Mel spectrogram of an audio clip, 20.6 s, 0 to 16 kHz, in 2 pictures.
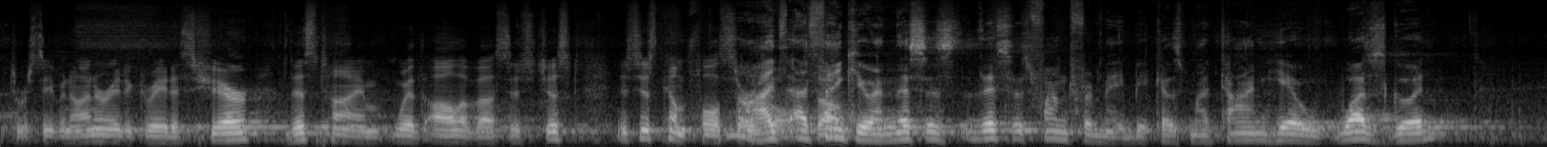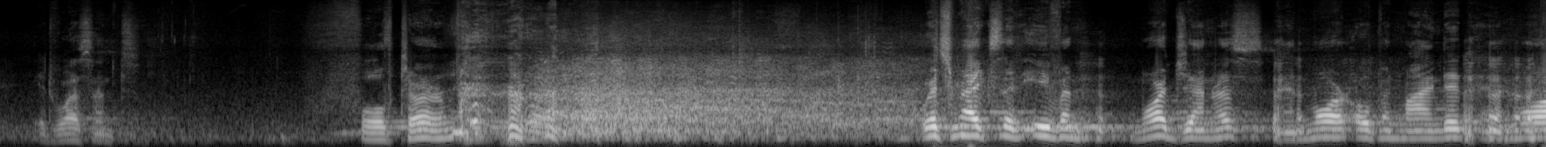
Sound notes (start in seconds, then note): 13.4 audience laughs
